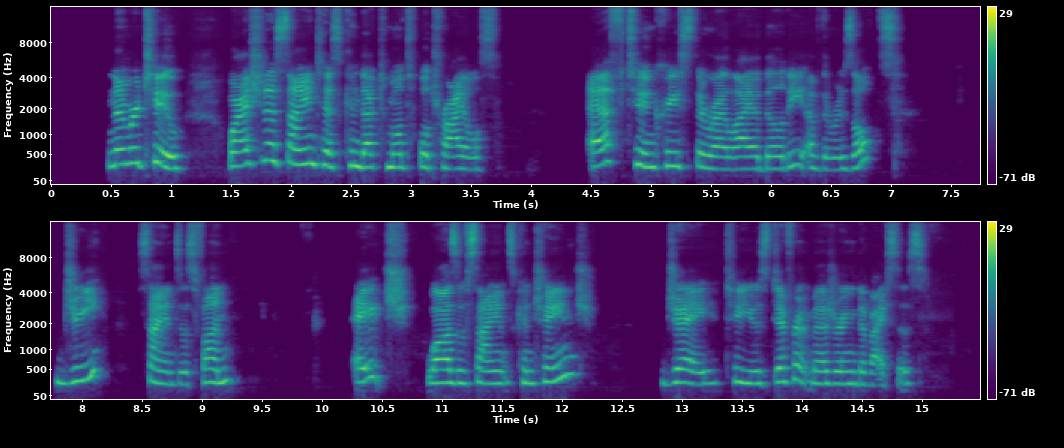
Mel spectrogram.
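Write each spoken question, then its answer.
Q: why should a scientist conduct multiple trials?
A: F: to increase the reliability of the results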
